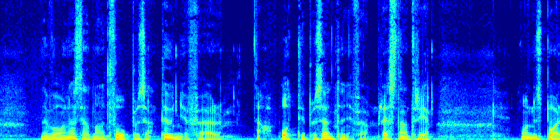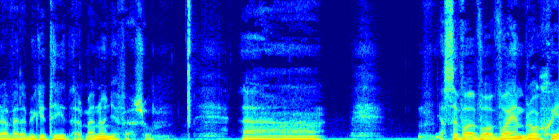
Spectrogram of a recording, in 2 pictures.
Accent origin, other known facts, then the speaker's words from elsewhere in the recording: Norrland, Sweden; Kanske hörs på min dialekt att jag kommer norrifrån. När jag blev ivrig så brukade det komma igenom mer.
